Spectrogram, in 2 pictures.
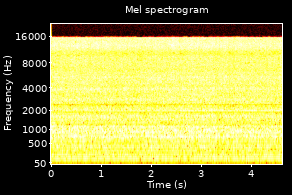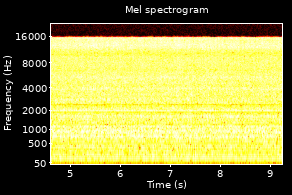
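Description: Newly built 327 Chevy small-block V8 running steadily at a fast idle, held up on the throttle to break in the new cam.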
